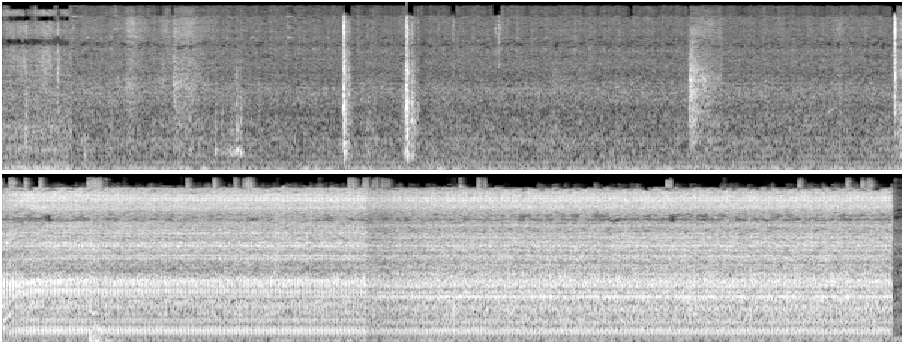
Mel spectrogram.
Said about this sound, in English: Not only is my tire dirty, but it's also a little flat, so I gotta pump it up for a bit.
